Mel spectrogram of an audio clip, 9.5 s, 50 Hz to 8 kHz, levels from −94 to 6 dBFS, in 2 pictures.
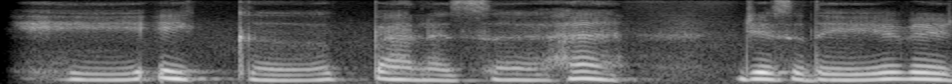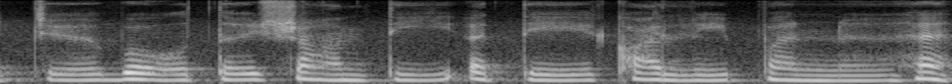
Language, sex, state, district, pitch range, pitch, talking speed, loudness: Punjabi, female, Punjab, Kapurthala, 195-230 Hz, 210 Hz, 70 wpm, -19 LUFS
